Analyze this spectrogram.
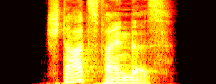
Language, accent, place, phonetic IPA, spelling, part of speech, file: German, Germany, Berlin, [ˈʃtaːt͡sˌfaɪ̯ndəs], Staatsfeindes, noun, De-Staatsfeindes.ogg
- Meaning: genitive of Staatsfeind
